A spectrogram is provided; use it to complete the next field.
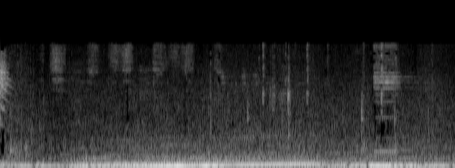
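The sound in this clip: A car stops and reverses, giving a steady low engine rumble that swells slightly mid-clip and then eases back, with faint lighter rattles on top.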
